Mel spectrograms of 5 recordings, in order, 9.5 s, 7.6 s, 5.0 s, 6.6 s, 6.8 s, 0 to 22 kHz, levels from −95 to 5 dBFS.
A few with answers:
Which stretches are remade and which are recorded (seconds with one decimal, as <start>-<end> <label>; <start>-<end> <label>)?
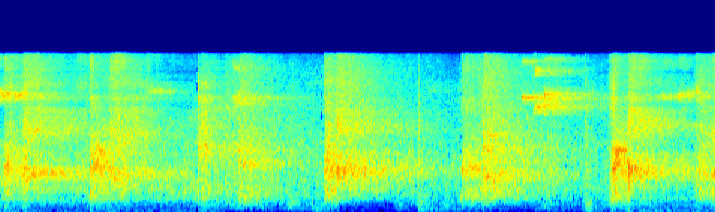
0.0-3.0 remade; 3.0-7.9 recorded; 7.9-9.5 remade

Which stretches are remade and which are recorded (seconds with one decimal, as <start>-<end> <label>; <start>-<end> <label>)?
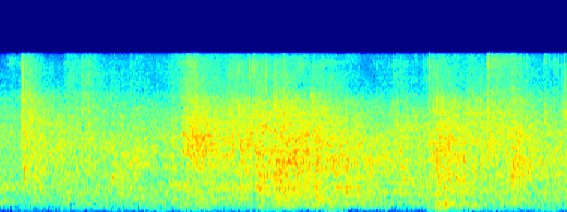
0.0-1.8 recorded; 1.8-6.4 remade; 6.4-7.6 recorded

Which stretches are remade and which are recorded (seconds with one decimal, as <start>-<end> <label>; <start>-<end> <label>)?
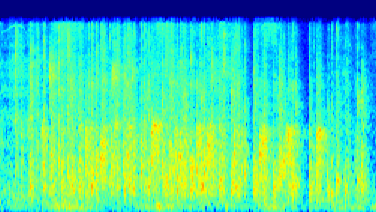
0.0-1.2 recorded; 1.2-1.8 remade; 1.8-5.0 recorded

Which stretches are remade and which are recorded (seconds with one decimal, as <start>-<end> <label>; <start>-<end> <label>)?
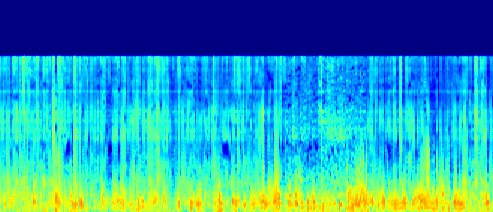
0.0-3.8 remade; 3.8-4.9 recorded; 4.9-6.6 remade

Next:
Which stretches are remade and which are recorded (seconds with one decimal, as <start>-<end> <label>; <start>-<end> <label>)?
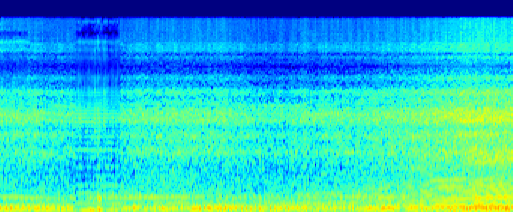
0.0-1.0 recorded; 1.0-1.6 remade; 1.6-6.8 recorded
